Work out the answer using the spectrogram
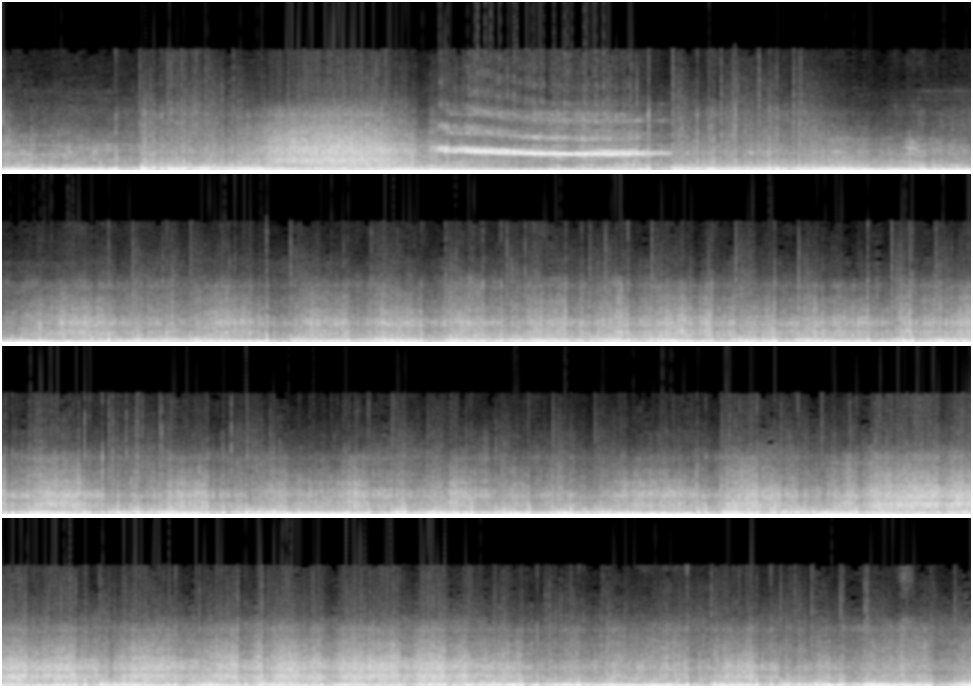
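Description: Fireworks display: aerial shells bursting overhead in a dense, continuous run of bangs and crackling. A high whistle falls in pitch about three seconds in.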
